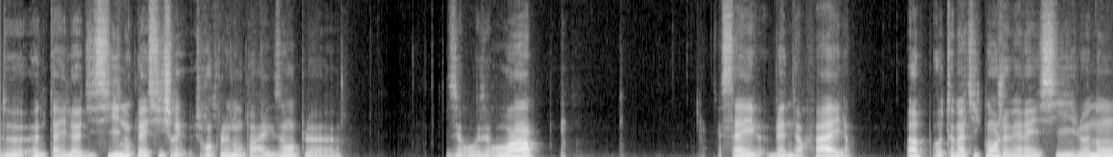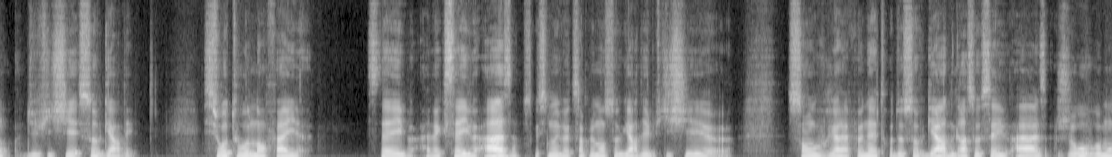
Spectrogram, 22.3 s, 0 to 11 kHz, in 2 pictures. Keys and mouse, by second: 13.5-21.3 drag.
